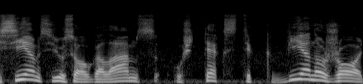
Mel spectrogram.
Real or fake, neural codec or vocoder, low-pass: real; none; 10.8 kHz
